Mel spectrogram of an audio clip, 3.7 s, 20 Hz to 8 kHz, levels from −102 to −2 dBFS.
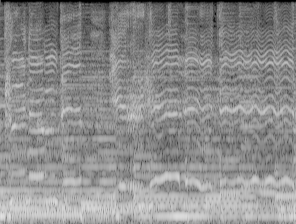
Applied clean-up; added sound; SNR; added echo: none; none; none; none.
